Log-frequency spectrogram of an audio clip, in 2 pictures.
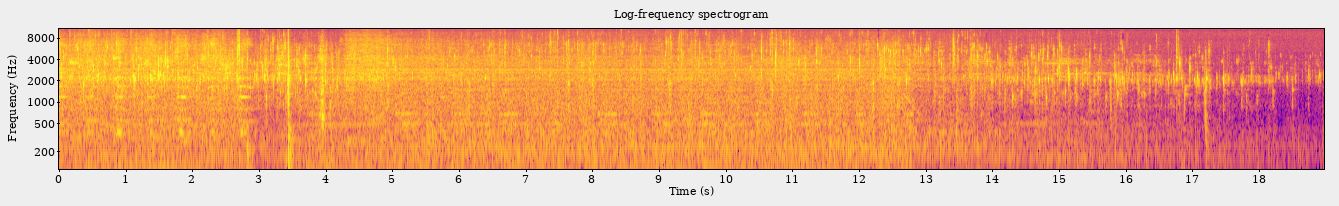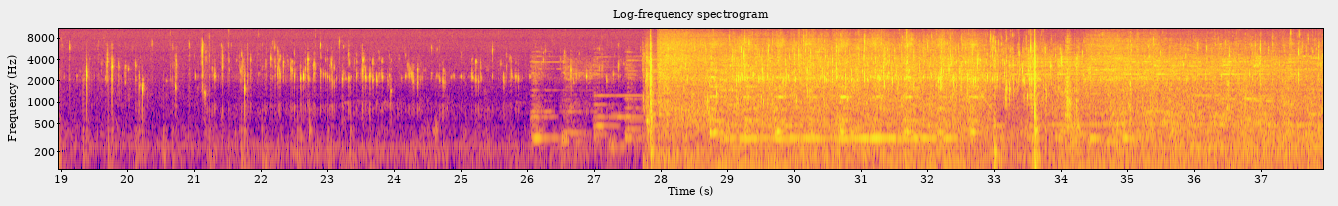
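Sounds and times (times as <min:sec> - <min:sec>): dishwasher pump and spraying water: 0:00.0 - 0:13.3, 0:27.7 - 0:37.9
water dripping and trickling: 0:00.0 - 0:27.5, 0:28.4 - 0:37.9.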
